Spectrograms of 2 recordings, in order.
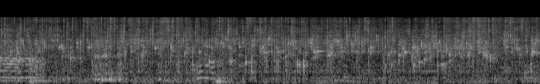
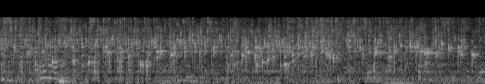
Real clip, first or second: second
